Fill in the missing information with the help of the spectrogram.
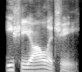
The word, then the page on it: aetiology: American English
